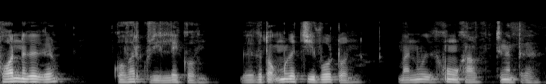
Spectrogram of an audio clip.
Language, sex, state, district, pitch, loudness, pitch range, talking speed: Wancho, male, Arunachal Pradesh, Longding, 110 Hz, -23 LUFS, 105-120 Hz, 175 wpm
